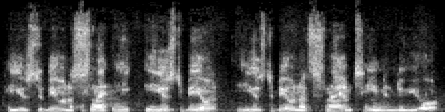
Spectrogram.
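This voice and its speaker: A man from New Jersey, a poet guest telling his story deliberately and repeating phrases for emphasis. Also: medium pitch, fairly even intonation, pushed and bright, slight background noise, rough recording. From New Jersey, United States. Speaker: podcast guest, spoken word poet. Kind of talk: personal storytelling in an interview.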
